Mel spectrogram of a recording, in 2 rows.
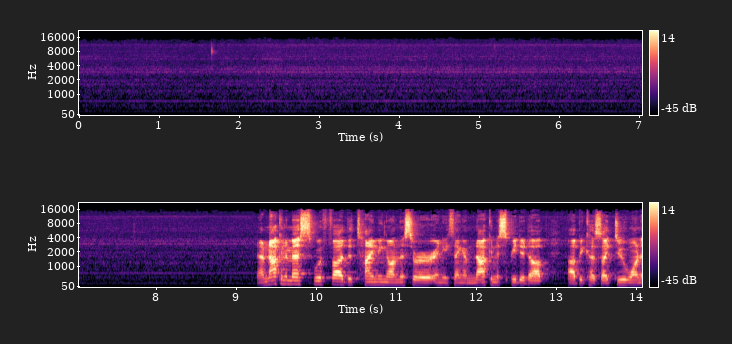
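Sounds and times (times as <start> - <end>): electrical hum: 0.0 - 14.0.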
